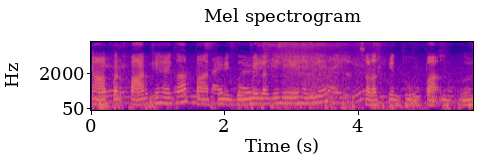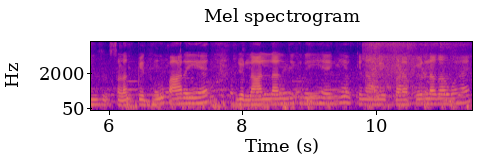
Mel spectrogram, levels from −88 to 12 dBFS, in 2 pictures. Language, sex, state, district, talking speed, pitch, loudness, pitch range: Hindi, female, Maharashtra, Pune, 160 wpm, 185 Hz, -26 LUFS, 175-210 Hz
